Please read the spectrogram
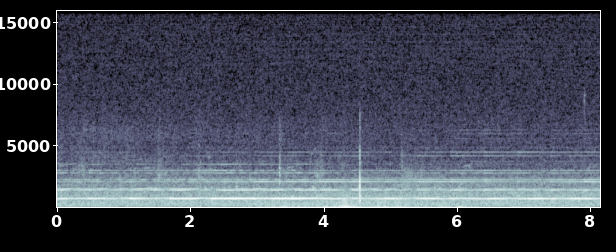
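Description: A steady electronic tone holds one pitch throughout, with fainter higher overtones, and a single sharp clank about four and a half seconds in.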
